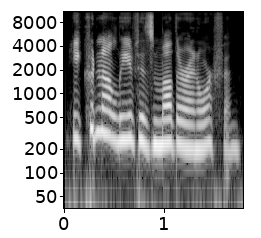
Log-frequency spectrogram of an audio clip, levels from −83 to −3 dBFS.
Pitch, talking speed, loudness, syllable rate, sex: 240 Hz, 270 wpm, -15 LUFS, 6.5 syllables/s, female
